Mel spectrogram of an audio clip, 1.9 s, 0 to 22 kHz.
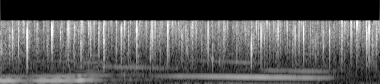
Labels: {"label": "biophony", "recorder": "SoundTrap 300"}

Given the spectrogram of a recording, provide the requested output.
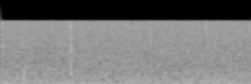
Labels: {"label": "ambient", "recorder": "HydroMoth"}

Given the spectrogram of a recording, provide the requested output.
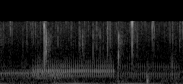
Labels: {"label": "biophony, croak", "recorder": "SoundTrap 500"}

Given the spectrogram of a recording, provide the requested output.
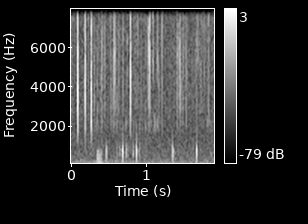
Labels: {"label": "biophony, knock croak", "recorder": "SoundTrap 300"}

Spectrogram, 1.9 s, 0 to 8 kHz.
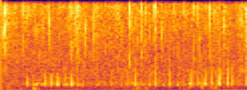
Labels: {"label": "biophony", "recorder": "SoundTrap 500"}
{"label": "biophony, rattle", "recorder": "SoundTrap 500"}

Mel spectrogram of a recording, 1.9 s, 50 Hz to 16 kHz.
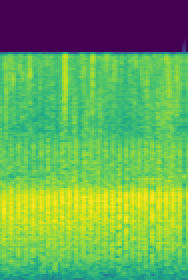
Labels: {"label": "biophony, rattle", "recorder": "SoundTrap 500"}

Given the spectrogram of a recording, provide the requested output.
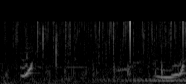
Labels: {"label": "biophony", "recorder": "SoundTrap 300"}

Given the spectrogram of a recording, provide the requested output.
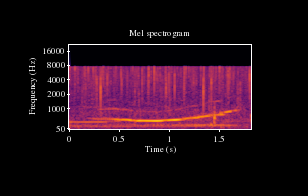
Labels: {"label": "biophony", "recorder": "SoundTrap 300"}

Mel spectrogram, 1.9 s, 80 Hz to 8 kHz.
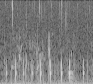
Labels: {"label": "biophony, knock croak", "recorder": "SoundTrap 300"}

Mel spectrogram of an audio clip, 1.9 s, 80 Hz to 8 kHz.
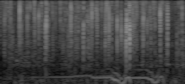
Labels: {"label": "biophony, cascading saw", "recorder": "SoundTrap 600 or HydroMoth"}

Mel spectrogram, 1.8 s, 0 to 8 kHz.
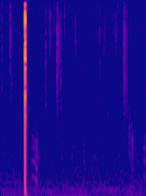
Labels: {"label": "biophony, knock croak", "recorder": "SoundTrap 300"}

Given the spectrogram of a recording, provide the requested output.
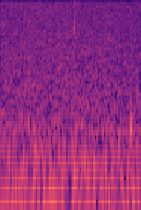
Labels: {"label": "ambient", "recorder": "HydroMoth"}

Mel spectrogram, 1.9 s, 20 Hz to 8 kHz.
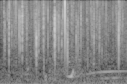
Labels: {"label": "biophony", "recorder": "SoundTrap 300"}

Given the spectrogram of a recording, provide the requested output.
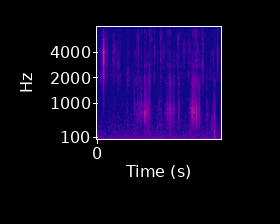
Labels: {"label": "biophony, knock croak", "recorder": "SoundTrap 300"}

